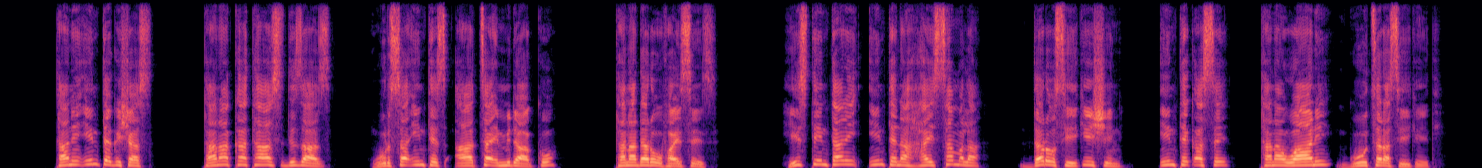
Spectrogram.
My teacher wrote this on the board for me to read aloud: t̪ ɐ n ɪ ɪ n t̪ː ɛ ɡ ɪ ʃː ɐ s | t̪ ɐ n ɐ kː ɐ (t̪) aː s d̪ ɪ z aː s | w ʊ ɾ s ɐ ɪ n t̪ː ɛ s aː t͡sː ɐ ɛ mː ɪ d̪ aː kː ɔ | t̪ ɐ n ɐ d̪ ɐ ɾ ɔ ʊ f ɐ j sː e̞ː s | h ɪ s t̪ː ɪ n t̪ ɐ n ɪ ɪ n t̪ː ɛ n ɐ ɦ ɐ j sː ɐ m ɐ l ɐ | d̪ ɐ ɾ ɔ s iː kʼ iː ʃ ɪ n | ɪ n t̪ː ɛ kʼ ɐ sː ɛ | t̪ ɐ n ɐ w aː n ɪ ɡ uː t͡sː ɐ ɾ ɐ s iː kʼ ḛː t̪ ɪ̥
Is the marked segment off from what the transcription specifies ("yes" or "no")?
no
